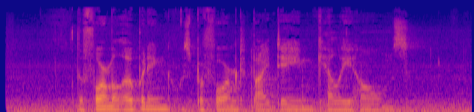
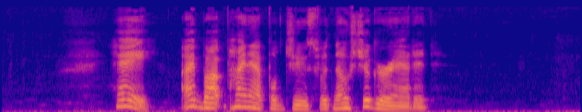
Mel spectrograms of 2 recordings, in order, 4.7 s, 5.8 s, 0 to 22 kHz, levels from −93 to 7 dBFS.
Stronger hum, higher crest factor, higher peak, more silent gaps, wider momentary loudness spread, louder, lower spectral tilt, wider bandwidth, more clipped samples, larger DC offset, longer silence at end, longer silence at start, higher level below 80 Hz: neither; about the same, 22 dB vs 22 dB; about the same, -10 dBFS vs -8 dBFS; neither; first, 17 LU vs 10 LU; second, -32 LUFS vs -26 LUFS; about the same, -6 dB/octave vs -5 dB/octave; about the same, 16 kHz vs 16.5 kHz; neither; neither; second, 0 s vs 1.55 s; second, 0.05 s vs 0.8 s; first, -46 dBFS vs -58 dBFS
